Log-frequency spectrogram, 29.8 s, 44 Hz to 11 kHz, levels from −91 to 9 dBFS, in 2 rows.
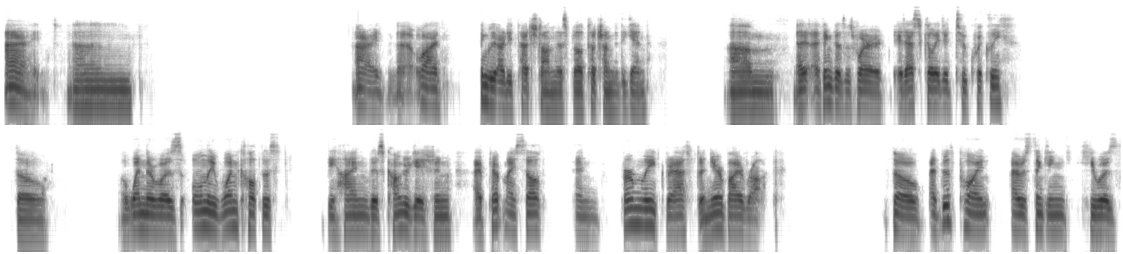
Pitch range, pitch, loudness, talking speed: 105-120 Hz, 115 Hz, -22 LUFS, 120 wpm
